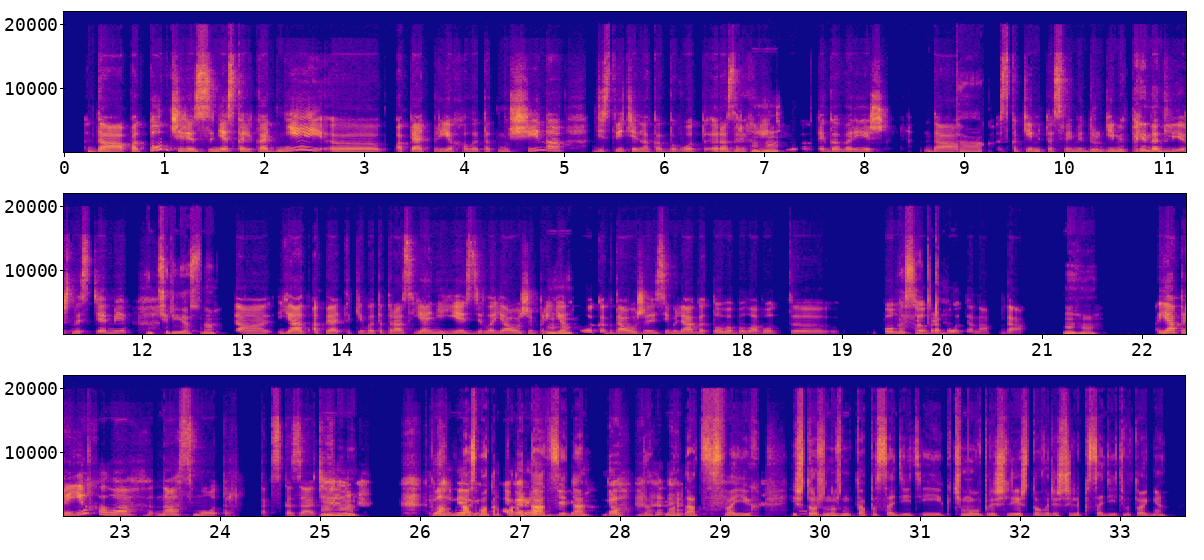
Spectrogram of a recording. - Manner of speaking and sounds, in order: laughing while speaking: "принадлежностями"; tapping; laughing while speaking: "Главный ог-огородник. Да"; other background noise
- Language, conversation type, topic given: Russian, podcast, Какой у вас опыт в огородничестве или садоводстве?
